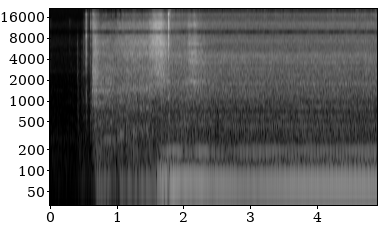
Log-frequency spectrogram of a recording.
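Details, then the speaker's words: Newly bought truck running tune from owner's old truck: brief crank, clean catch, deep steady idle, sounds normal; a clamp rattle underneath noted afterward. "Sounds normal. Everything looks normal."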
